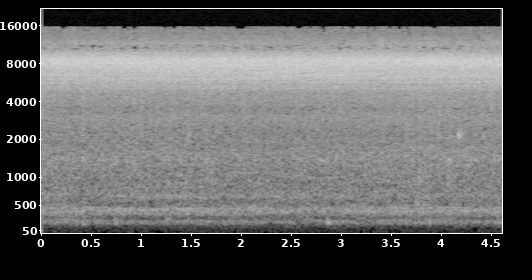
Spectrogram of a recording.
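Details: A steady, low, humming buzz from Japanese honey bees fanning on a hot day, with a bright hiss running behind it and a single faint short chirp near the end.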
